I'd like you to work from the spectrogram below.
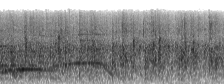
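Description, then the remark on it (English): A crowd of people claps steadily and loudly, a dense wash of overlapping hand claps with no single rhythm, sustained throughout with a brief faint tone early on. “Come on, clap like we believe God is the master of the breakthrough.”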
